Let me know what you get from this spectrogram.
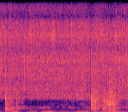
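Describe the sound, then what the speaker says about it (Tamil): Chopped tomatoes, three medium ones, fry in a pan for potato and moong dal kuzhambu, giving a steady close sizzle. Scraping stirs come in bursts, with a sharp louder scrape near the end and no voices. "தக்காளி வதங்குற அளவுக்கு இந்த மாதிரி பண்ணிக்கணும்"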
